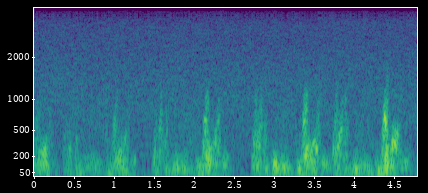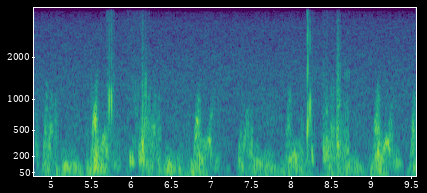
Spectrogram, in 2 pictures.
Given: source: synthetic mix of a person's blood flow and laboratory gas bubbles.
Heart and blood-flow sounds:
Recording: Doppler ultrasound of blood flow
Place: precordium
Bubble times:
5.69-5.79 s: bubbles
5.95-6.24 s: bubbles
8.18-8.30 s: bubbles
8.38-8.74 s: bubbles
From the record:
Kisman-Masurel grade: 123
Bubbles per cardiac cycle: 1 to 2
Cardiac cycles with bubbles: 10 to 50%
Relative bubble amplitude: loud (0.450 to 0.775)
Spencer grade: 2 (many but less than half of the cardiac periods contain bubble signals, singularly or in groups)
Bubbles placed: only in the low amplitude regions of the cardiac cycle

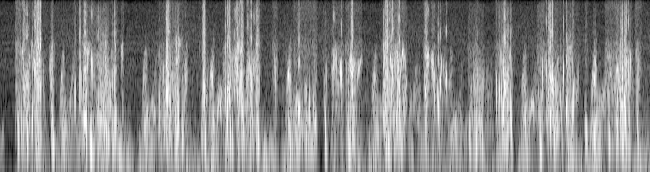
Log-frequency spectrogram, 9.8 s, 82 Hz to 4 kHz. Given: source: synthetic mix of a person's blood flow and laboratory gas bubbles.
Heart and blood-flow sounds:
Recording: Doppler ultrasound of blood flow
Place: precordium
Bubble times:
0.24-0.69 s: bubbles
0.74-0.85 s: bubbles
1.09-1.87 s: bubbles
2.37-2.83 s: bubbles
3.00-3.13 s: bubbles
3.35-3.93 s: bubbles
4.09-4.17 s: bubbles
4.39-4.78 s: bubbles
4.85-4.95 s: bubbles
4.97-5.45 s: bubbles
5.72-6.12 s: bubbles
6.35-6.73 s: bubbles
7.02-7.28 s: bubbles
7.43-7.73 s: bubbles
8.05-8.70 s: bubbles
8.77-8.85 s: bubbles
9.08-9.50 s: bubbles
9.53-9.63 s: bubbles
From the record:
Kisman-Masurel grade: 343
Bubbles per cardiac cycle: rolling drumbeat, 9 or more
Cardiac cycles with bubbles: 100%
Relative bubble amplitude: loud (0.450 to 0.775)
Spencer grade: 3 (all of the cardiac periods contain showers or single bubble signals, but not dominating or overriding the cardiac motion signals)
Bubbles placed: only in the low amplitude regions of the cardiac cycle

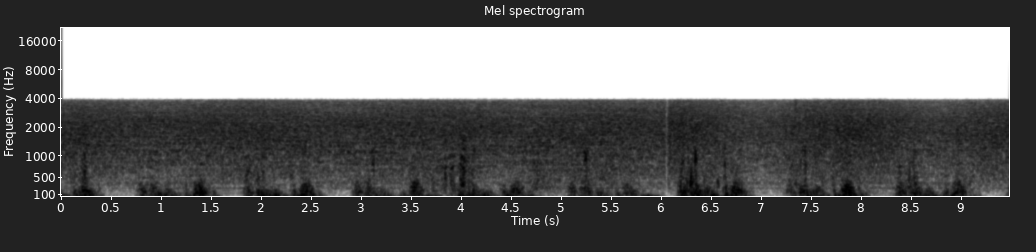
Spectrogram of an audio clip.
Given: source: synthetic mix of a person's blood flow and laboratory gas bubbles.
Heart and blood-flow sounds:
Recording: Doppler ultrasound of blood flow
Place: precordium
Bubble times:
7.26-7.39 s: bubbles
From the record:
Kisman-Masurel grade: 121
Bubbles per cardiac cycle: 1 to 2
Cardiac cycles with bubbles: 10 to 50%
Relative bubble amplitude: barely perceptible (0.100 to 0.250)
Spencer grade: 2 (many but less than half of the cardiac periods contain bubble signals, singularly or in groups)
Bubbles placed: anywhere in the cardiac cycle

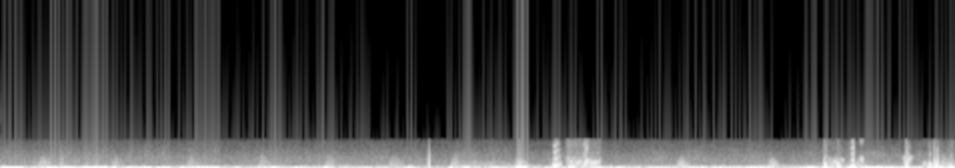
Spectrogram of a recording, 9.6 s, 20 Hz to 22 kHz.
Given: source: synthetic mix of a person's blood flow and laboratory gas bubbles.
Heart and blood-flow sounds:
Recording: Doppler ultrasound of blood flow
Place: subclavian vein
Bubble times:
5.49-5.62 s: bubbles
5.64-6.01 s: bubbles
8.21-8.63 s: bubbles
9.02-9.14 s: bubbles
9.19-9.56 s: bubbles
From the record:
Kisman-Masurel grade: 221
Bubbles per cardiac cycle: several, 3 to 8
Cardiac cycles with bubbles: 10 to 50%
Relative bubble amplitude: barely perceptible (0.100 to 0.250)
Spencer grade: 2 (many but less than half of the cardiac periods contain bubble signals, singularly or in groups)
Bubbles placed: anywhere in the cardiac cycle

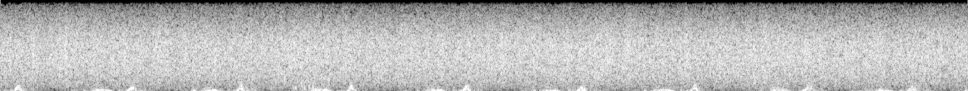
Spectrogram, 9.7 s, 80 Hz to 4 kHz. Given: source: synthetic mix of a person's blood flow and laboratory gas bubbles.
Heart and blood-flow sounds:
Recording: Doppler ultrasound of blood flow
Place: precordium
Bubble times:
2.36-2.55 s: bubbles
2.69-3.36 s: bubbles
From the record:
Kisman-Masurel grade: 211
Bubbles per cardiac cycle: several, 3 to 8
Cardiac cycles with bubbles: 1 to 10%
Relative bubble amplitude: barely perceptible (0.100 to 0.250)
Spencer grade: 1 (occasional bubble signal discernible with the cardiac motion signal, with majority of cardiac periods free of bubbles)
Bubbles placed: anywhere in the cardiac cycle

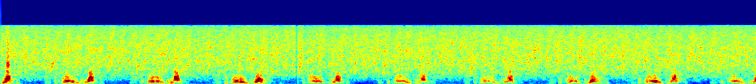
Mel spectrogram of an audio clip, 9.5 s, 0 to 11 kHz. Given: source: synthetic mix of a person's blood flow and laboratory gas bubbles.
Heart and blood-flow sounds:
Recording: Doppler ultrasound of blood flow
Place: precordium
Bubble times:
no bubbles
From the record:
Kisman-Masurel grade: 000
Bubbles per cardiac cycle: 0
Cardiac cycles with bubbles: 0%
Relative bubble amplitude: no bubbles discernible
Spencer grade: 0 (complete lack of bubble signals)

